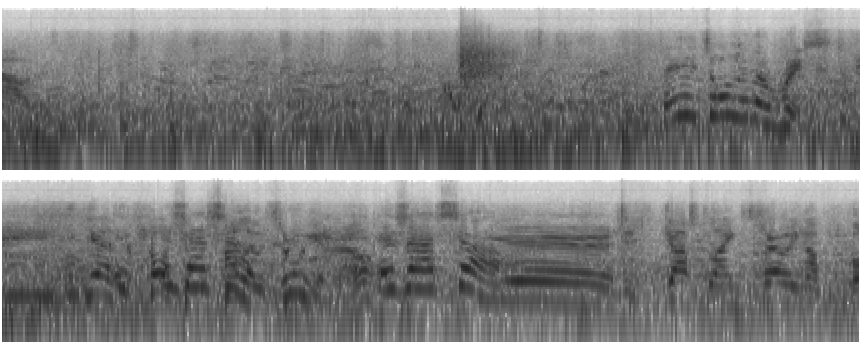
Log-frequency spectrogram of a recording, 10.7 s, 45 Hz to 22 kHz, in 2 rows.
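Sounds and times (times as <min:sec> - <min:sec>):
crowd murmur: 0:00.0 - 0:10.7
whip cracking: 0:02.8 - 0:03.4
speech: 0:04.4 - 0:10.7.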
